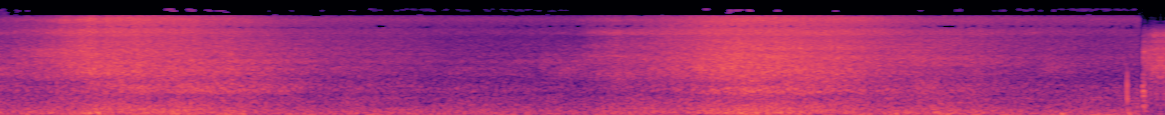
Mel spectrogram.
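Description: Small waves breaking and washing up a sandy beach. The surf swells twice, about a second in and again past the middle, and eases off between.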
